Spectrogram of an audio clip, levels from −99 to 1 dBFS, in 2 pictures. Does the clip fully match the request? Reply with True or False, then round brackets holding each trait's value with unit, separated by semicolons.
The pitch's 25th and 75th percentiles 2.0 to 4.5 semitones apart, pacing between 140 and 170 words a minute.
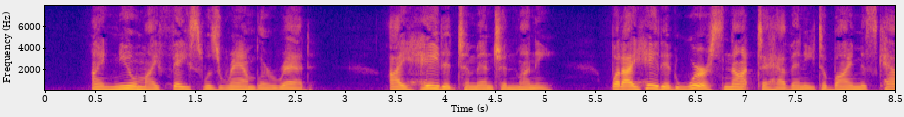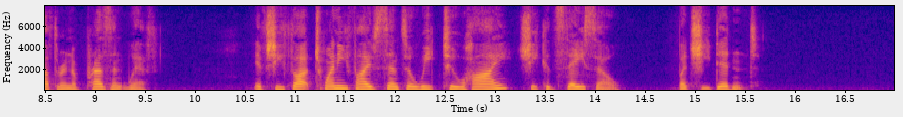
True (4.0 semitones; 155 wpm)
